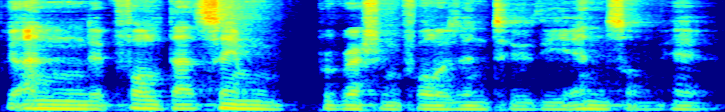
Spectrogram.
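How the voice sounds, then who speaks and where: A man with a very deep, low voice, chatting casually in a commentary on his own video, speaking softly and hesitantly with many fillers. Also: level tone, moderate pace. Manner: soft-spoken, hesitant, with many fillers and restarts. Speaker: video creator giving commentary.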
